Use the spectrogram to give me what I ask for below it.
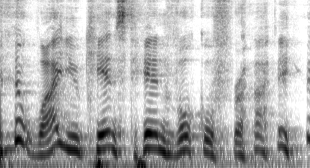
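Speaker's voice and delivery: reads the title through a laugh, slow and high; giggling out the question; amused, laughing read. Real, not acted. Laughing while reading video title.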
